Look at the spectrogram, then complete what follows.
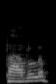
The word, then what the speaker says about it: parle: Negatively, it would be je ne parle pas français. Note that the E or the E at the end of parle is not pronounced.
